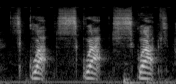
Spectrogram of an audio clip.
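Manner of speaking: plain reading voice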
